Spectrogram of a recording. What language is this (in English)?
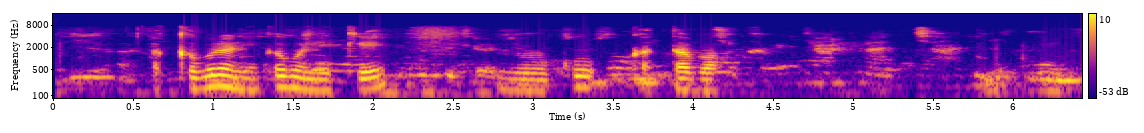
Kinyarwanda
